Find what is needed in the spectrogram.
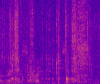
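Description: Mostly a man's voice, with one sharp knock about a second and a third in as a piece of OSB board is handled on a small wooden workbench.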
